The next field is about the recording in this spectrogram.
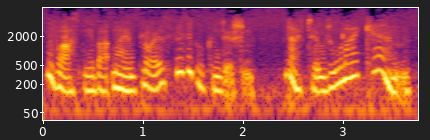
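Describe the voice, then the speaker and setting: An actress playing a prim, defensive, devoted secretary who speaks formally and emphatically in an old-time radio drama. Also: female voice, sits low, sing-song, quick pace, a little hiss or hum. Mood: guarded. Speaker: actor in a radio mystery. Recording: thin, phone-like old radio recording.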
